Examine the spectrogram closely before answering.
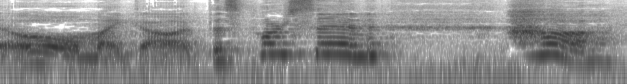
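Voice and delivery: ordinary talk, nothing marked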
